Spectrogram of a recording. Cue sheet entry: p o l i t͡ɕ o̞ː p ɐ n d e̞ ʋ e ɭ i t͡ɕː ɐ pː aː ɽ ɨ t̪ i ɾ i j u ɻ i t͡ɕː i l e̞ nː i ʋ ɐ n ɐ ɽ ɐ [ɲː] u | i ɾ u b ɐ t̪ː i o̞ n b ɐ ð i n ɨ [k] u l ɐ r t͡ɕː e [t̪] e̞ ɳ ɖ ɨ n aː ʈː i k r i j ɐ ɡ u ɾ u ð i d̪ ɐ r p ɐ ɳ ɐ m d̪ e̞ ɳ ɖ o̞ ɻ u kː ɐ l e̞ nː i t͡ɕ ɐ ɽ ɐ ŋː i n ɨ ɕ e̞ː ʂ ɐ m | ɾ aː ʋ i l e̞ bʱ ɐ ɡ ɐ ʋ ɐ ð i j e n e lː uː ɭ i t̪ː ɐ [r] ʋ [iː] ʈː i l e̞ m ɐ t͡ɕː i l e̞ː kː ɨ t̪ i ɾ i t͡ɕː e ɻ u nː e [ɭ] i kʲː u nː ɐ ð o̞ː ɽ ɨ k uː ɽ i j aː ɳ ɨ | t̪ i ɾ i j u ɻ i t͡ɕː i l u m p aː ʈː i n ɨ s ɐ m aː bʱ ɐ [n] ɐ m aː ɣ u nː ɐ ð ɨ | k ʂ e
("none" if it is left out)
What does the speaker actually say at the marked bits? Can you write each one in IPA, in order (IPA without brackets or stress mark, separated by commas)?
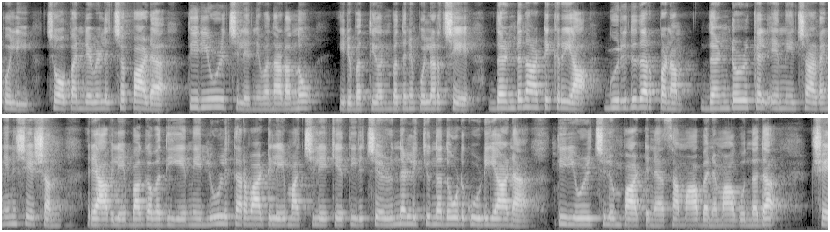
nː, p, d̪, r, aː, ɭ, n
